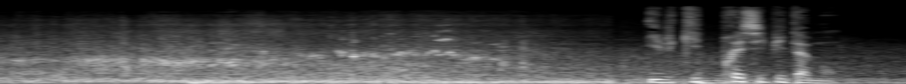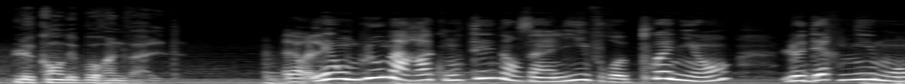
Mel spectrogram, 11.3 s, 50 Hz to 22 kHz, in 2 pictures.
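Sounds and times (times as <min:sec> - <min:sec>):
car tires skidding and squealing: 0:00.0 - 0:04.5
car engine revving and pulling away: 0:00.0 - 0:08.1
speech: 0:04.1 - 0:06.8, 0:07.5 - 0:11.3.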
